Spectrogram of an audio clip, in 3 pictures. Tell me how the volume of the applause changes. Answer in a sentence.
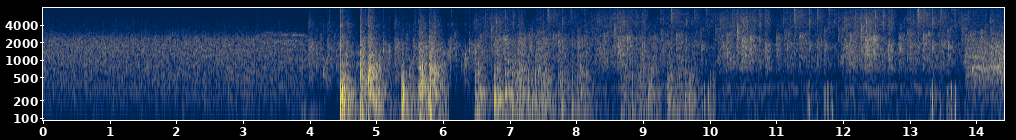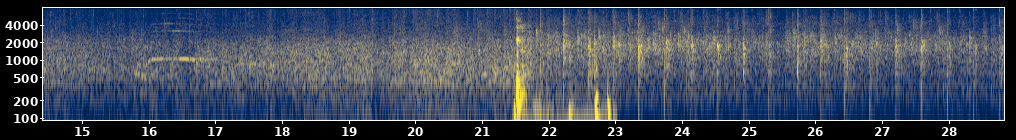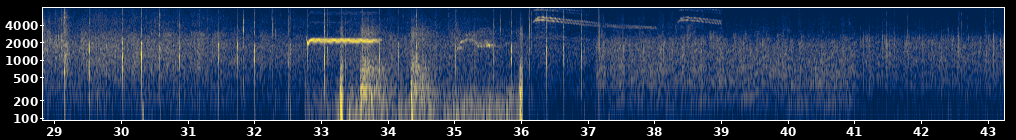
The volume of the applause goes up, then down.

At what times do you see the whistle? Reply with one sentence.
You can hear the whistle from 32.8 to 34.0 s.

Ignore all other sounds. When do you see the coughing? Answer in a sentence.
The coughing can be heard from 21.4 to 23.0 s.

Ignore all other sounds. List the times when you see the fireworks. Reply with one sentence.
You can hear the fireworks from 4.5 to 10.1 s and from 33.2 to 39.0 s.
